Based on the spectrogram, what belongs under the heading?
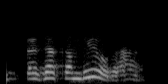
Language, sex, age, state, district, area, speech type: Hindi, female, 30-45, Uttar Pradesh, Azamgarh, rural, conversation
